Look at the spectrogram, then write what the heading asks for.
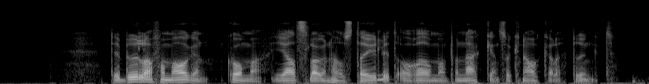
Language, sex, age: Swedish, male, 23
